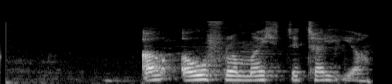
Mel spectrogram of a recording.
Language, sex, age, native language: Icelandic, male, 9, Icelandic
